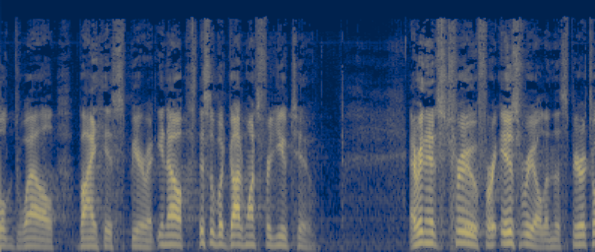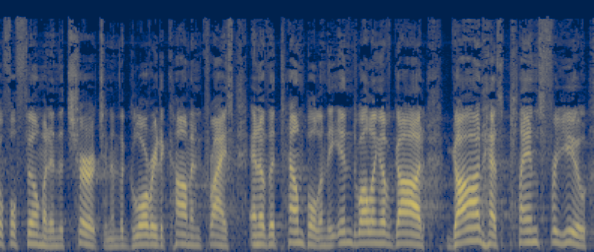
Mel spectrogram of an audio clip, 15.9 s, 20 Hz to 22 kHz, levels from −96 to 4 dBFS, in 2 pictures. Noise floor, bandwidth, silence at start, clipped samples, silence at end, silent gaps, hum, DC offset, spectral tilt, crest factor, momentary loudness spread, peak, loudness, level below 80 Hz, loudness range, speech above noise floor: -58 dBFS; 16.5 kHz; 0 s; under 0.1%; 0 s; none; none; under 0.1%; -4 dB/octave; 22 dB; 13 LU; -4 dBFS; -24 LUFS; -70 dBFS; 5 LU; 33 dB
